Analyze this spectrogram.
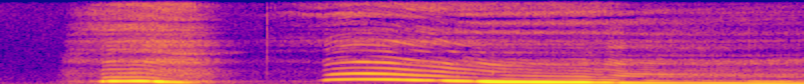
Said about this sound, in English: So let's just start with a simple yawn.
